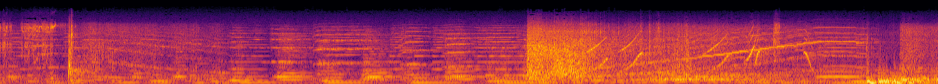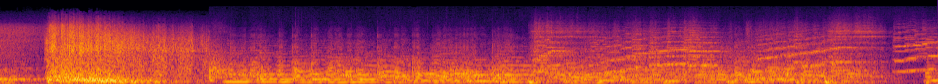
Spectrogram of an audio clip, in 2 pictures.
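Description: Frantic, busy orchestral cartoon chase music plays loudly, punctuated by several sudden crashing and smashing sound effects partway through before the bouncy tune carries on.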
